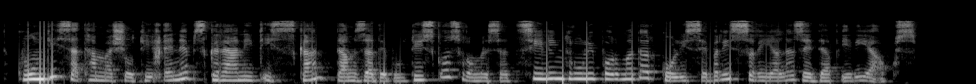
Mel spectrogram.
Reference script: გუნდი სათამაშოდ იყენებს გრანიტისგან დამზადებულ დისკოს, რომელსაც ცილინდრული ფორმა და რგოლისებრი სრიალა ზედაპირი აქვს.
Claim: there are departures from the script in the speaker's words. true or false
false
